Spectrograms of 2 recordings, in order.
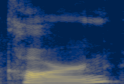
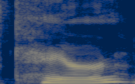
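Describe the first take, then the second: First: "carn" with an ah vowel; the mistaken KARN for "carn"; wrong pronunciation. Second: "cairn" with an air vowel; "cairn" as KAIRN; correct pronunciation. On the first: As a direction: say "carn" to rhyme with barn. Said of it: "not carn". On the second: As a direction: say "cairn" to rhyme with bairn. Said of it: "I've learned it's cairn". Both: Shown as a demonstration.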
